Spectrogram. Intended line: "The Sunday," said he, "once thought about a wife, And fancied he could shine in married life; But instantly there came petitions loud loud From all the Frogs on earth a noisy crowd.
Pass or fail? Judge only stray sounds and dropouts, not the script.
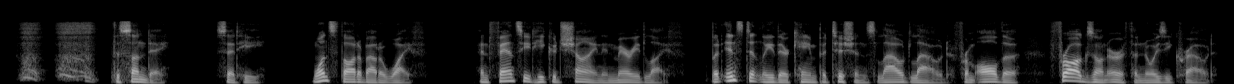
fail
